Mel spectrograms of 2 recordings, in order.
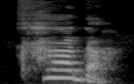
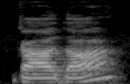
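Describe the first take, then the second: First: The word begins with a voiceless k sound. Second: The word begins with a voiced g sound. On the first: The speaker calls it right. "but kada. In this case, it's a K sound" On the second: The speaker calls it wrong. "It's not gada"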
